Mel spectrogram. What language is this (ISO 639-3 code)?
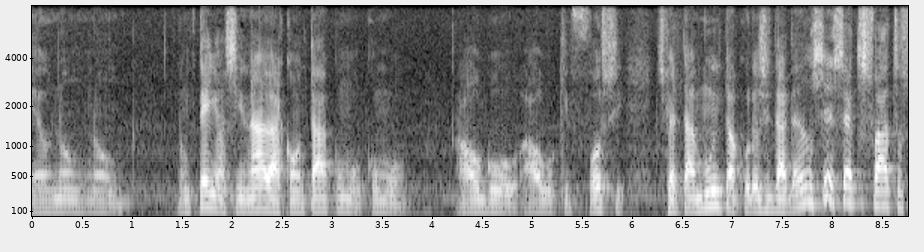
por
